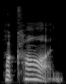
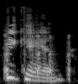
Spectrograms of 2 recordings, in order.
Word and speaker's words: pecan: And see, I'm constantly telling people how to pronounce the word pecan. I go, no, it's not pecan. It's pecan. You're the source.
